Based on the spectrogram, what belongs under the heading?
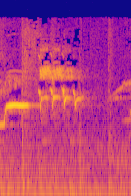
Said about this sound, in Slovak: vtáčiky v parku. Mm, to je pohodička. Potôčik.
